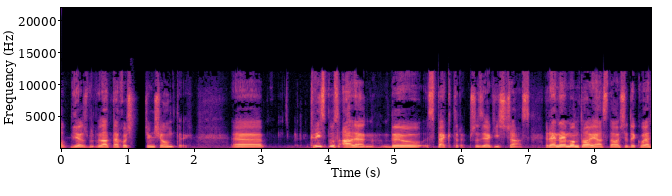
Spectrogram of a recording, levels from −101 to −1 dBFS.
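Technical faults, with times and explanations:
1.03–1.29 s: call audio freeze. Just after "wiesz w latach" the last sound stretches into a fading buzz, then about 0.12 s of silence. The likely cause is delayed packets emptying the jitter buffer. The speech resumes where it stopped, with nothing lost.
1.38–1.42 s: skip ahead. Roughly 0.1 s of speech is dropped, and playback jumps forward with almost no gap.
1.56–2.46 s: jitter buffer slow-down. The speech runs at 87% speed with unchanged pitch and sounds drawn out. Repeated single pitch periods add 0.12 s to rebuild the buffer's reserve.
6.89–8.77 s: jitter buffer speed-up. The speech runs at 112% speed with unchanged pitch and sounds hurried. Short pitch-period pieces are cut out, roughly 0.2 s in total, to shrink the excess buffered delay.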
